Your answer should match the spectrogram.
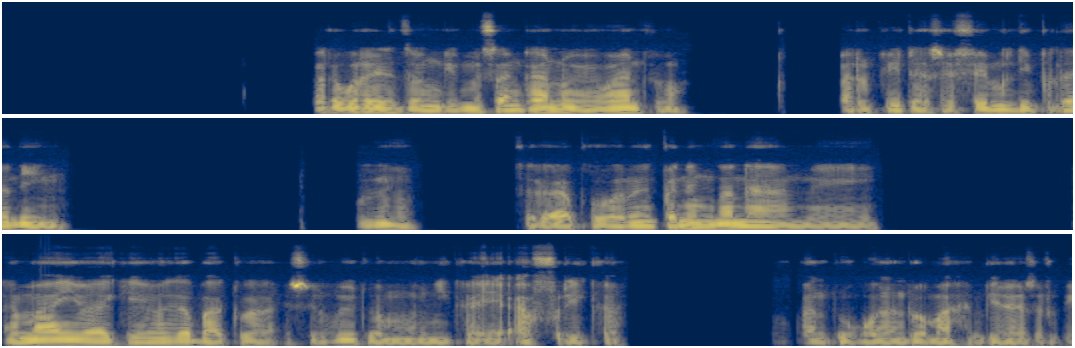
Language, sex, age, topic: Ndau, male, 18-24, health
